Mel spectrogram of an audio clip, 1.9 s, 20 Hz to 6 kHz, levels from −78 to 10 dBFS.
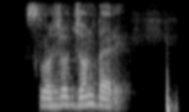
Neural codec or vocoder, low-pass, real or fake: none; 5.4 kHz; real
